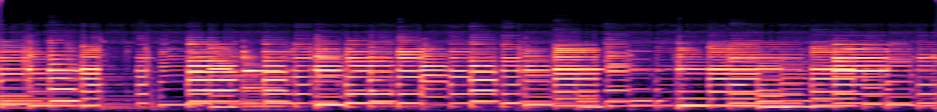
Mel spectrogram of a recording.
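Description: Background music: a guitar playing a quick run of plucked notes.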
